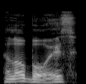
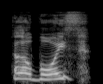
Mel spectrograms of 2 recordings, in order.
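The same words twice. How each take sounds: First: Smooth, cool menace in the greeting; detective greeting the dwarf muggers, debonair threat; threateningly debonair. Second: Much higher, squeaky goblin trying to sound tough; a goblin badly aping his boss's cool line; failed debonair imitation. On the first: Acted. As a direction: greet the muggers like a suave gangster. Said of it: "my threateningly debonair tone". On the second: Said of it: "trying and failing miserably to imitate my threateningly debonair tone".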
